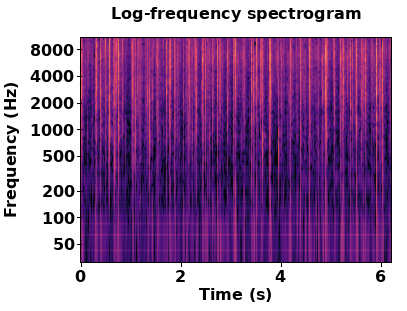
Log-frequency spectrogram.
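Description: A bean-filled orange paper-foil coffee bag is held horizontally while fingertips and nails tap and scratch its surface. The result is a dense run of sharp, dry clicks and crinkles with a bright edge and very short decay, the beans faintly rustling beneath. The taps come fast and overlapping rather than as clearly separate hits.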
